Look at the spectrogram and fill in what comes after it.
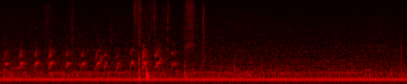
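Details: A guinea pig makes a series of soft, quick squeaky chirps over a steady low electrical hum, with faint tapping and clicks in the middle.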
